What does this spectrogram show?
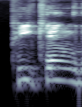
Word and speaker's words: Peking: But the PR and the waiter corrected me and said it's actually Pekin. That's coming from the staff themselves. It's pronounced Pekin according to the staff.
